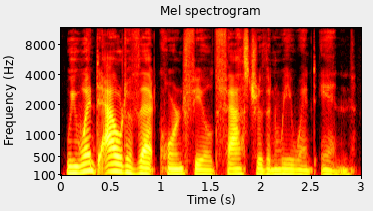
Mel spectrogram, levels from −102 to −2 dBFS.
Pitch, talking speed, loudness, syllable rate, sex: 120 Hz, 220 wpm, -22 LUFS, 4.6 syllables/s, male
